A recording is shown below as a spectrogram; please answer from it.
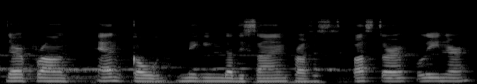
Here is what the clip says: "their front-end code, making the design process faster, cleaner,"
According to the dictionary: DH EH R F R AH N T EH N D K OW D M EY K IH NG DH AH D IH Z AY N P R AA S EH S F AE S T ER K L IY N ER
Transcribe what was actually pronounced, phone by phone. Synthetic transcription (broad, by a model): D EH R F R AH N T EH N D K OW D M EY K IH NG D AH D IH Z AY N P R AA S EH S P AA S T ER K L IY N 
